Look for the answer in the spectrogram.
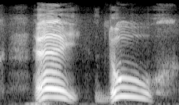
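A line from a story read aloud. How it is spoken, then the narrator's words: Loud shout. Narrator (Russian): громко крикнул Сунь-Кун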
